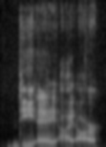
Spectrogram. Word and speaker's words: Dair: the name is Dare, Dair. Like dare to keep kids off drugs, that sort of thing? Like that's how it sounds, but it's spelled differently.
